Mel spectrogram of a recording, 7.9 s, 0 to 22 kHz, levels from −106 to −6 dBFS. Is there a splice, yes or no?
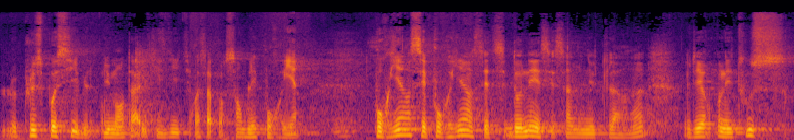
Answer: yes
